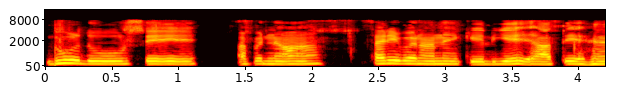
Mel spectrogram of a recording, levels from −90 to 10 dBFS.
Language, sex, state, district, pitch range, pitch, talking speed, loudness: Hindi, male, Bihar, Lakhisarai, 165-175 Hz, 170 Hz, 140 wpm, -19 LUFS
